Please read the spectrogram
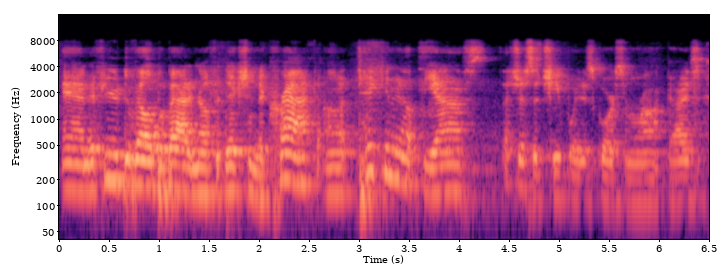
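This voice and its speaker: A man's voice: fairly high pitch, animated, fairly quick, slight background noise. A man performing stand-up comedy as a profane, conversational and punchy rant. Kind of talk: stand-up comedy monologue, crude casual rant. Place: live comedy venue on stage. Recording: echoey club room, distant dull mic.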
